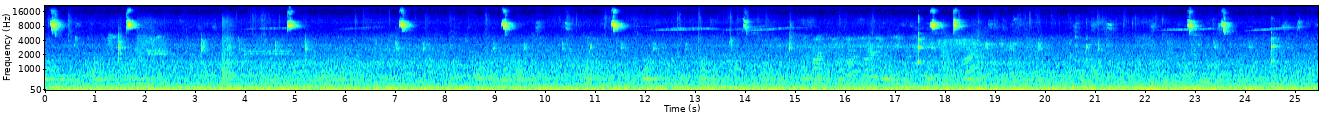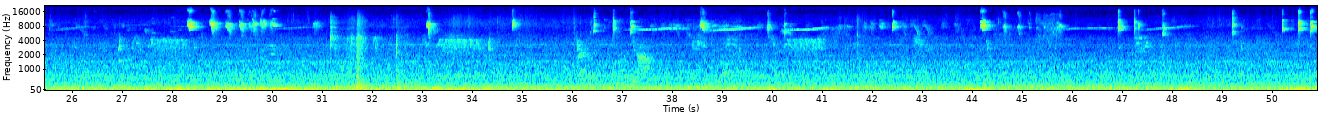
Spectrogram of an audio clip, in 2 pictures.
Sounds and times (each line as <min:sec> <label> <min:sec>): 0:01.0 Dogs 0:01.3
0:11.9 Dogs 0:12.4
